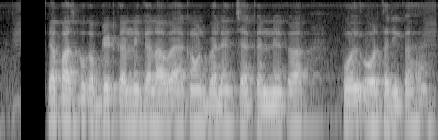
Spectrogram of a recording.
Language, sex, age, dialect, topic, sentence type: Hindi, male, 36-40, Marwari Dhudhari, banking, question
